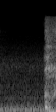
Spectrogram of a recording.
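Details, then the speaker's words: Single short, harsh, non-productive dry cough, demonstrated as the first cough type; dry cough is attributed to irritants such as perfume, incense or smoking, or to asthma or gastroesophageal reflux. "سعال جاف نتيجه المهيجات او العطور او البخور او التدخين اضافه للربو او ارتجاع المريء المعده"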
